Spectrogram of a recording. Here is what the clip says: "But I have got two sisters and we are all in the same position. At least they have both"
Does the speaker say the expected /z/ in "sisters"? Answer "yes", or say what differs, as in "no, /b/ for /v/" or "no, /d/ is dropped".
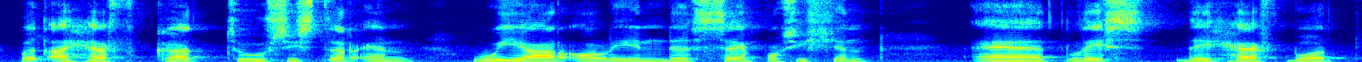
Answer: no, /z/ is dropped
